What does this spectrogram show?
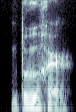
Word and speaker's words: Bucher: Um uh Bucher, right? That's how you that's how you pronounce that. Bhar. Bher.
